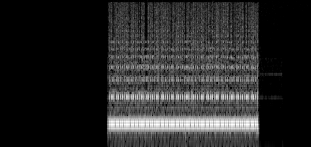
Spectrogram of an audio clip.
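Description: Telephone ringback tone, as a caller hears it while the line rings: one steady electronic tone starting about a second and a half in, lasting about two seconds and cutting off suddenly.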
